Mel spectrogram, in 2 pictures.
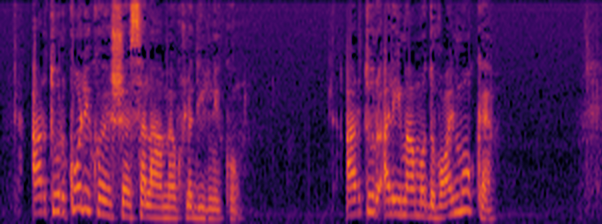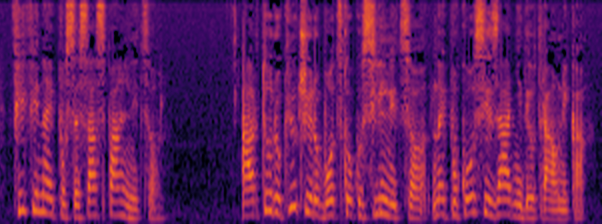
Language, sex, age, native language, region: Slovenian, female, 30-49, Slovenian, Central Slovenia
